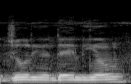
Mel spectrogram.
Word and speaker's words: Julian De Leon: I got my boy Julian De Leon.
